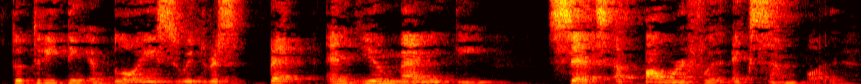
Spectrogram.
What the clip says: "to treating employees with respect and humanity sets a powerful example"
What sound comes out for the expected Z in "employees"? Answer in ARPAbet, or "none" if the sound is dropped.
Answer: S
